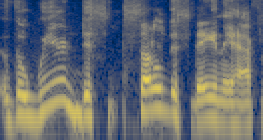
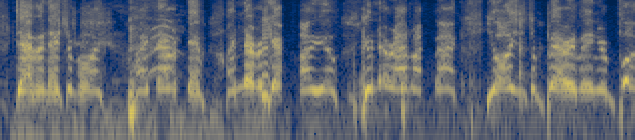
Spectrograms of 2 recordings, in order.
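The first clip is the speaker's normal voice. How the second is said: play-acted very high yell, rising and swooping; 6 dB quieter than usual. Retelling a wrestling promo where two men yell: imitating Mick Foley yelling. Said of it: "they're just yelling at each other".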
